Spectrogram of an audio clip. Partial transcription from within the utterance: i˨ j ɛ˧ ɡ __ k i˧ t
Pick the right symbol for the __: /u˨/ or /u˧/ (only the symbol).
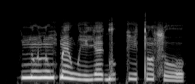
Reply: u˧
